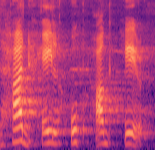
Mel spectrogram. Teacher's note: The glottal fricative H. Initial had, hail, hope, hug, hair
